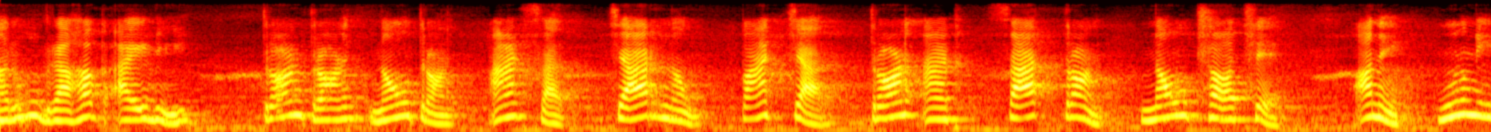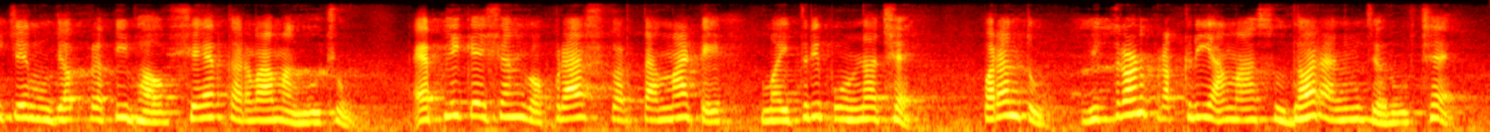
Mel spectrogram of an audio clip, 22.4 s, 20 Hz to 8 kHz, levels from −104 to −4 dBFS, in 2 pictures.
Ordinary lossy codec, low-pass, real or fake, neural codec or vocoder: none; 7.2 kHz; fake; autoencoder, 48 kHz, 32 numbers a frame, DAC-VAE, trained on Japanese speech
